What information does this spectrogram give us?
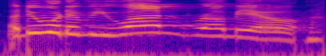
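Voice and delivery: high, loud pleading cry; desperate outburst. Acted. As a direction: blurt it out, begging. Benvolio blurts it out.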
